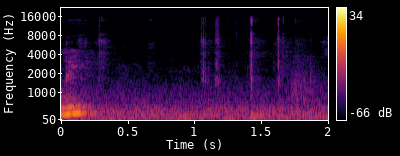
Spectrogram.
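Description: A few faint, sharp clicks of pliers squeezing a copper wire coil, the turns snapping against each other and the jaws as one side is slowly squished flat.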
